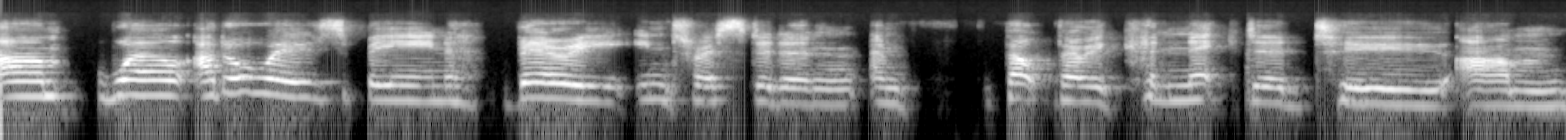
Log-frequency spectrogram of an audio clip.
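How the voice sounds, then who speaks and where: In an Australian accent, a woman speaks very slowly in a bright, sharp tone, her fairly high pitch showing ordinary pitch variation. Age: 60s. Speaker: astrologer. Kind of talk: interview.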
